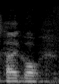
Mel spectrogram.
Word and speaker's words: Keuchel: It's taken me 15 episodes to learn that Dallas Keuchel's name is pronounced Dallas Keuchel, but I'm going to agree and pick him as the AL Cy Young.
